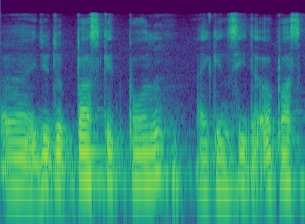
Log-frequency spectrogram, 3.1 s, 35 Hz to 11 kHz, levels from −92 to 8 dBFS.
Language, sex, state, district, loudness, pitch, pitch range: Nagamese, male, Nagaland, Kohima, -16 LUFS, 105 Hz, 95-110 Hz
